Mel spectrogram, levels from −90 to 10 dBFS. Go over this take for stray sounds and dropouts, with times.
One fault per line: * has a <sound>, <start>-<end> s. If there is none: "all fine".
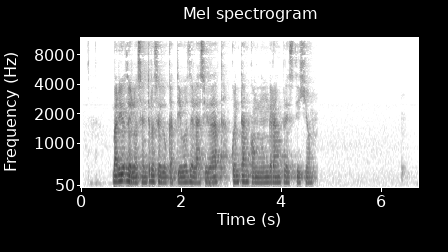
all fine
